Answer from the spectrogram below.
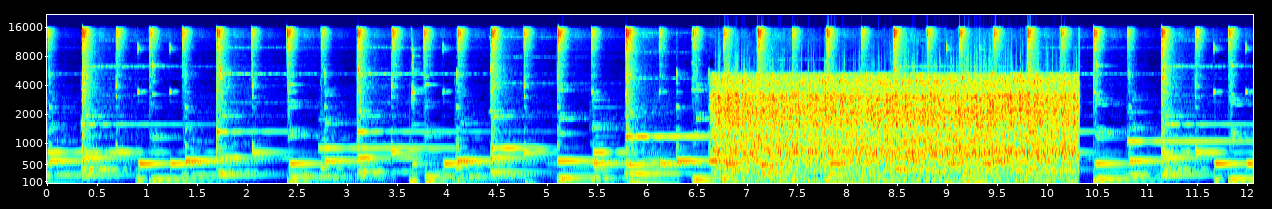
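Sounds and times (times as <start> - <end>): children's music with mallets: 0.0 - 6.5
loud rough engine: 6.6 - 10.4.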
